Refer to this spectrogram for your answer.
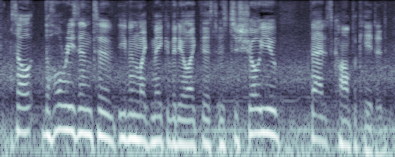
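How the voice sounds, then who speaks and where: Fairly high-pitched male voice at a moderate pace, with ordinary pitch variation and noticeable background noise. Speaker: real estate agent. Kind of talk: vlog. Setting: outdoors in a parking lot. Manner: casual, filler-heavy.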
